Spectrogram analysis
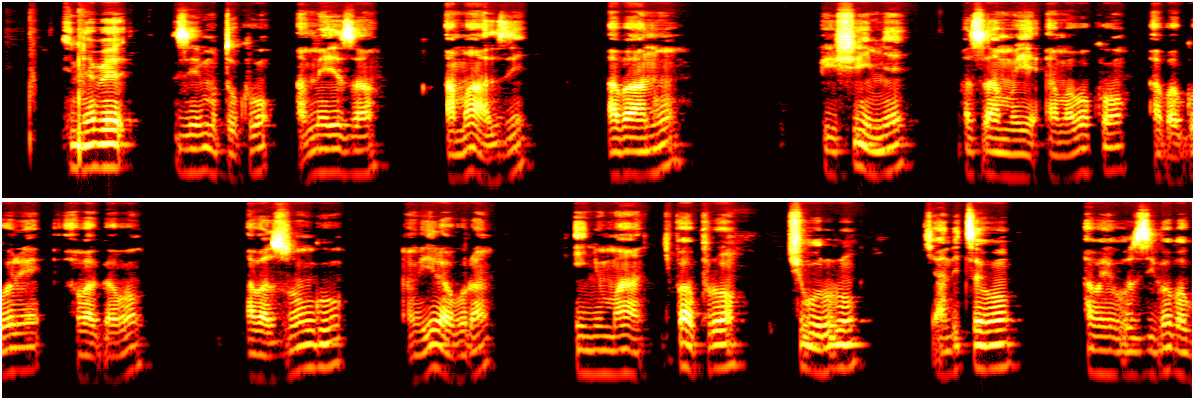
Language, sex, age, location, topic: Kinyarwanda, male, 25-35, Kigali, health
